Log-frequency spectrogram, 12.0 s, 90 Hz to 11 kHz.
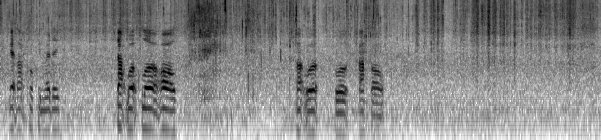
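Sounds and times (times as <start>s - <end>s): pot boiling: 0.0s - 8.2s
wood fire crackling and popping: 0.0s - 12.0s.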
